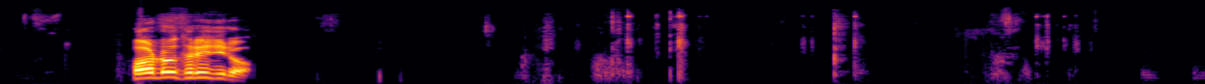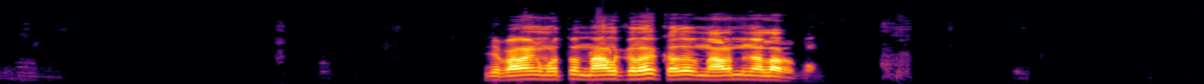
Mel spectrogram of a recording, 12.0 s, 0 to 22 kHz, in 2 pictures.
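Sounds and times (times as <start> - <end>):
fabric rustling: 1.5 - 8.3.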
